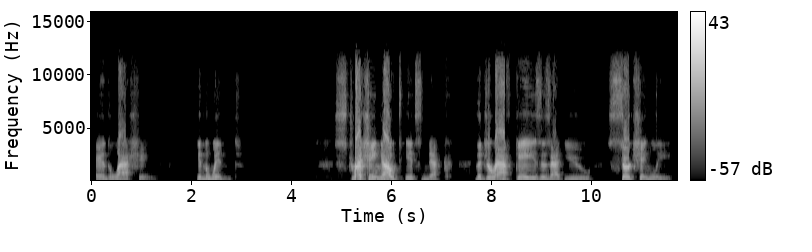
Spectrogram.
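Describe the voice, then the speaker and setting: A man reading literary prose aloud as its author, in a dramatic, deliberate recitation with halting phrases and emphatic enunciation. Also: mid-range voice, bright, forceful tone, low-quality recording. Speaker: author reading his own novel aloud.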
